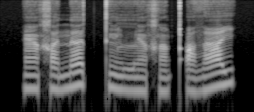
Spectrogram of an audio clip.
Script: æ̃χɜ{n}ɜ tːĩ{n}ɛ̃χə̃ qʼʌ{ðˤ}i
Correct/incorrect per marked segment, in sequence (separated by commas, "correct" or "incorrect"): correct, incorrect, correct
